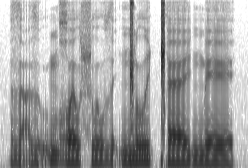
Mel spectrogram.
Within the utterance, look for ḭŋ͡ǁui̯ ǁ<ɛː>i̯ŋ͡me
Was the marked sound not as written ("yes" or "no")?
no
